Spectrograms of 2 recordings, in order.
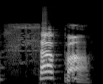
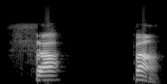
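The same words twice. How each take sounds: First: Said in the usual way. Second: SAPIN broken into two beats, with a clear pause between; split into syllables. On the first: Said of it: "donne le mot". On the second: Shown as a demonstration. Teacher joining two syllables for learners, split into syllables. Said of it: "L'association de ces deux syllabes".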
